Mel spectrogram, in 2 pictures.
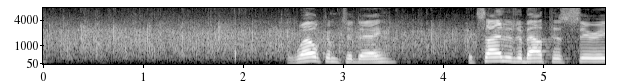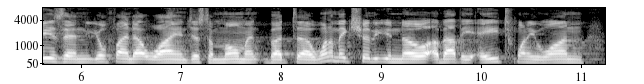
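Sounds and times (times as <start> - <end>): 
audience hand clapping: 0.0 - 5.8
speech: 2.4 - 3.6, 4.2 - 11.2.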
